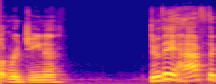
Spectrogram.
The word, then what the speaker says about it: Regina: so checking in from Regina Saskatchewan the city that rhymes with fun Colin and Greg live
